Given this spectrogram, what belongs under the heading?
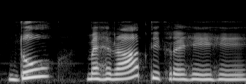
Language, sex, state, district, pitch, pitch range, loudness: Hindi, female, Madhya Pradesh, Bhopal, 245 Hz, 230-290 Hz, -15 LUFS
